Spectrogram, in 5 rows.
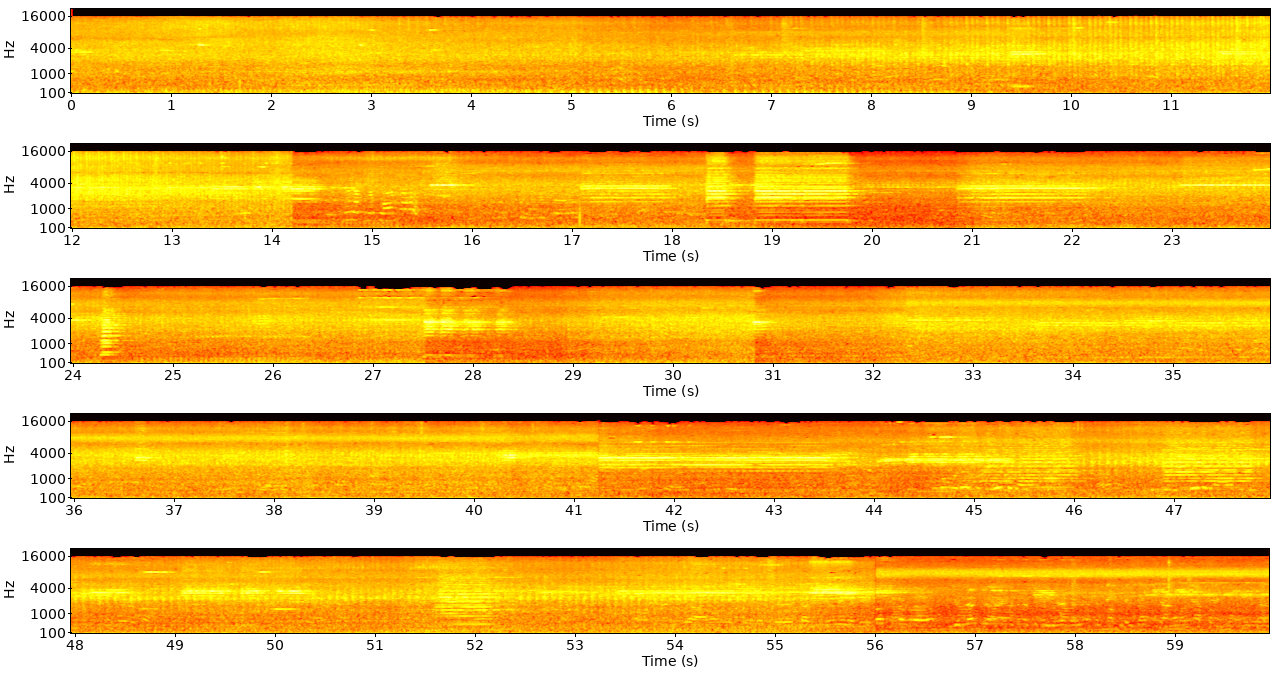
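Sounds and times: traffic engine rumble: 0:00.0 - 0:59.9
vehicle horns honking: 0:09.0 - 0:10.0, 0:17.0 - 0:22.4, 0:23.1 - 0:24.7, 0:40.2 - 0:50.6, 0:51.4 - 0:56.3.

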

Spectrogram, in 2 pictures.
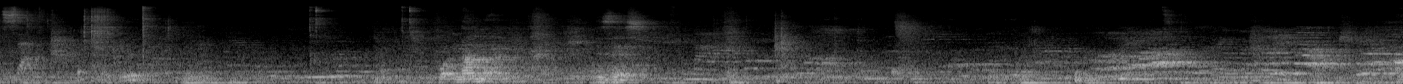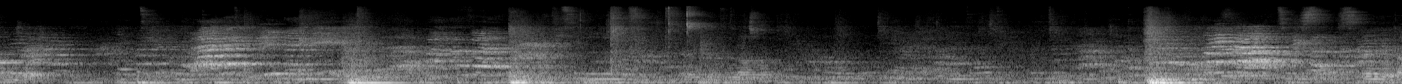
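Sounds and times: faint voices: 0:00.0 - 0:28.0.

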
